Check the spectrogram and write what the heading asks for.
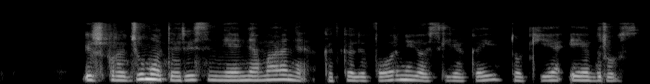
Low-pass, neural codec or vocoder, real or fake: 7.2 kHz; codec, 16 kHz, 4 kbps, FreqCodec, smaller model; fake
